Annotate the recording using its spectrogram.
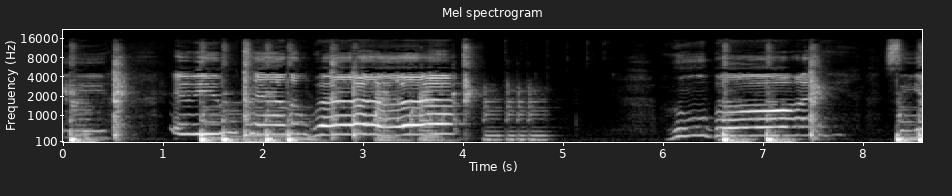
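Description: A woman's vocals over a stop-start R&B backing track with beat hits and held, sliding sung notes. The music cuts out briefly about a second in and again for about a second past the middle before coming back in.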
